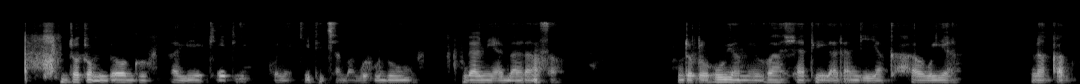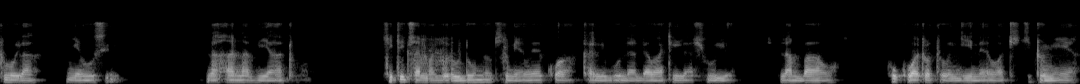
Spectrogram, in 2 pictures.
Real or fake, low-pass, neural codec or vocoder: fake; 7.2 kHz; codec, 16 kHz in and 24 kHz out, 1.1 kbps, FireRedTTS-2 codec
